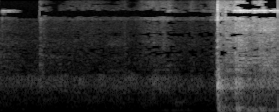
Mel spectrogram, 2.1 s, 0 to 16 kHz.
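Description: Boxing gloves striking a 65 kg Ringside heavy bag: quiet at first, then a quick flurry of two or three hard punches landing near the end.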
